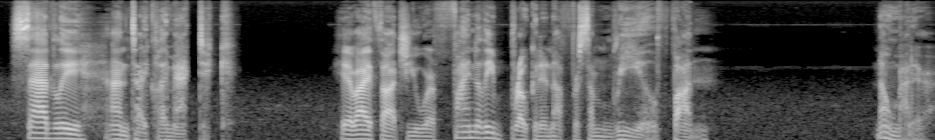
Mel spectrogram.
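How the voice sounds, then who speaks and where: A man playing a gleeful, sadistic supervillain kidnapper in an audio roleplay, with a theatrical, mocking delivery that swings between soft and loud. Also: on the low side, dry recording. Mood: mocking, disappointed. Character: sadistic, gleeful male supervillain kidnapper taunting his captive sidekick.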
